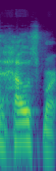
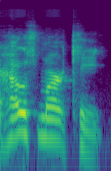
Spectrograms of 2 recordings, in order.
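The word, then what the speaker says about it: Housemarque: out of the way i hear people call it house mark it's a house mark or house marquee well i've always read it and understood it as house marquee and people get house mark house mark if you look at it and read it properly it's host marquee yeah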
